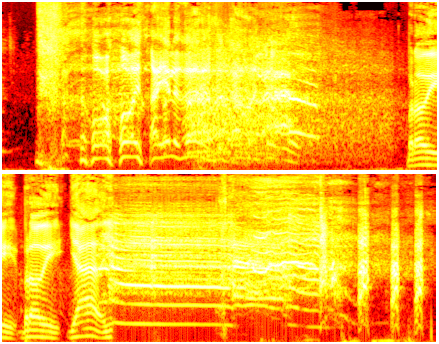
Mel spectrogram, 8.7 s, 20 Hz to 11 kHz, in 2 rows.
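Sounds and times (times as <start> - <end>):
laughter: 0.4 - 4.1, 6.8 - 8.6
loud exaggerated crying: 0.7 - 3.3, 5.3 - 8.1
speech: 0.8 - 3.2, 4.1 - 5.6.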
